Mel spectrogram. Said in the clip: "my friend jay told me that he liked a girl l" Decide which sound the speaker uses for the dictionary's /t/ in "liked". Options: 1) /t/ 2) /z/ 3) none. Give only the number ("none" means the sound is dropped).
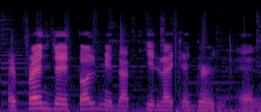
3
